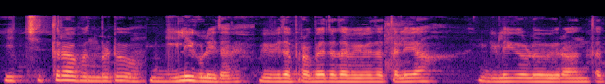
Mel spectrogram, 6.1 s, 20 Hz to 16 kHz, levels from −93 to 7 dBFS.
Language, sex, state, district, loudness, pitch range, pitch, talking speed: Kannada, female, Karnataka, Bijapur, -17 LUFS, 140-170 Hz, 150 Hz, 110 wpm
